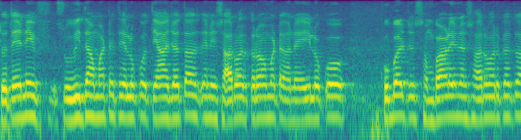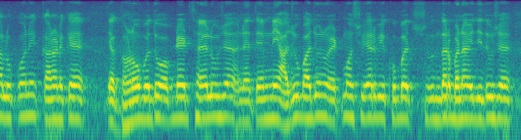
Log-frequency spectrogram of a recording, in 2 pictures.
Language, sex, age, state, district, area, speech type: Gujarati, male, 18-30, Gujarat, Ahmedabad, urban, spontaneous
